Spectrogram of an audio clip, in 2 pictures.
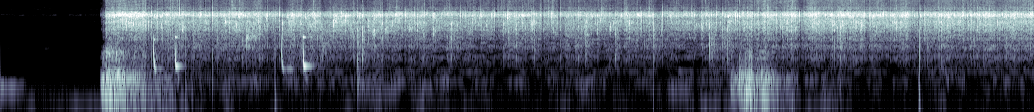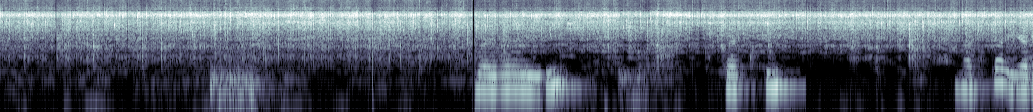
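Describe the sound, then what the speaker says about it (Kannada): Onion and tomato frying in a little oil in a pan for mattar paneer, a loud continuous sizzle close by that runs without a break, with occasional scraping stirs and faint voices in the background. "ಒಂಚೂರು ಎಣ್ಣೆ ಹಾಕೋತೇನೆ ಆಮೇಲೆ ಇಲ್ಲಿ ಕಟ್ ಮಾಡಿ ಇಟ್ಕೊಂಡೇನಲ್ರಿ ಉಳ್ಳಾಗಡ್ಡಿ ಟೊಮೊಟೊ ಇವನ್ನ ಹುರ್ಕೋತೇನೆ"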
